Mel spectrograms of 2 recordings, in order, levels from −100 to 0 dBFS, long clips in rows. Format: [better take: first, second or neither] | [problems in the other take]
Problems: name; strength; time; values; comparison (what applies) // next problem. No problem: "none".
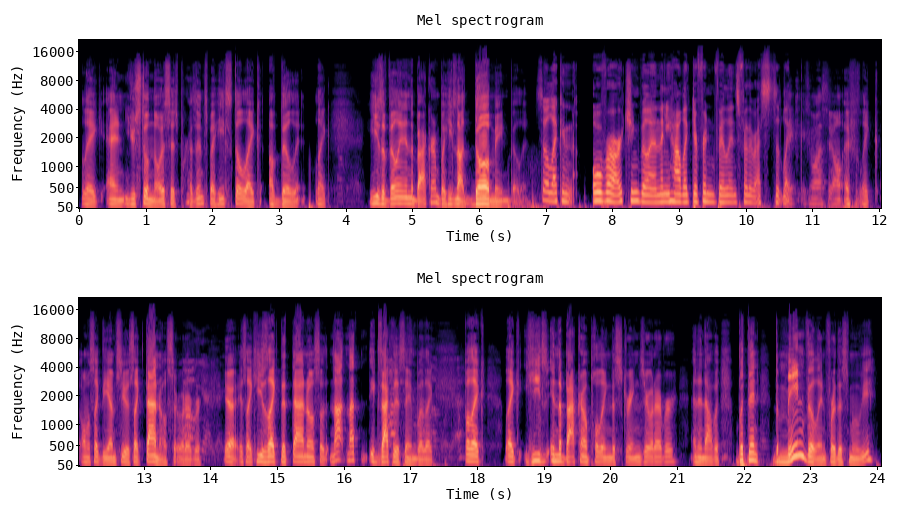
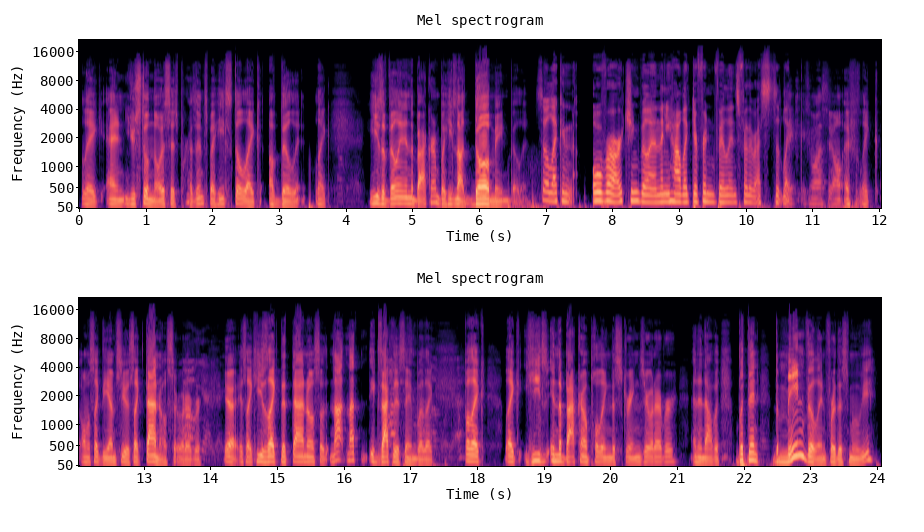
neither | none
